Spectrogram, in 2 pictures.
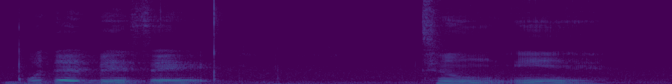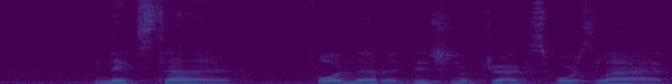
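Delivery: silky, smooth, low announcer voice. Signing off an edition of dragon sports live, in a smooth voice. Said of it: "I just go in that smooth voice".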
